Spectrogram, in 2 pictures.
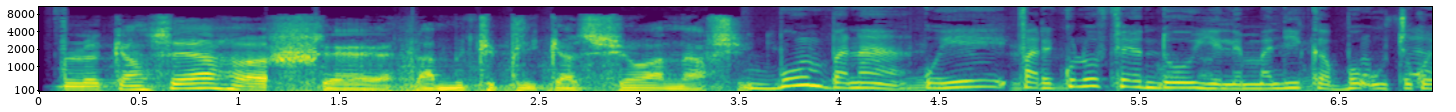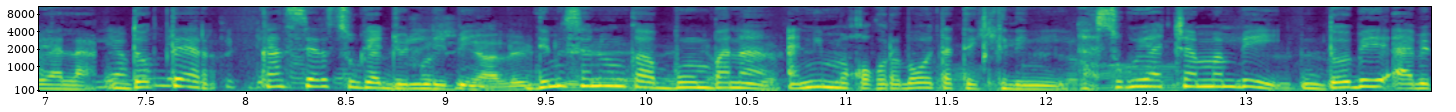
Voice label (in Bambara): magazine bamanankan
